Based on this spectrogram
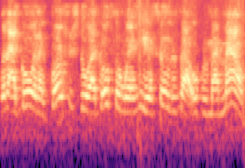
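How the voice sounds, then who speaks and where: Fairly quick and fairly low-pitched, a woman speaks with a Chicago accent. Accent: country-sounding Chicago. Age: 60s. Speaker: guest. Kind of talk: casual chat. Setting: livestream.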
